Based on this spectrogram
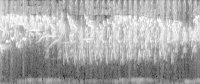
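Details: Sooty-headed bulbuls in the wild chatter as a dense, continuous flock, used as a lure sound. Busy overlapping chirps and bubbly notes run throughout, with a low hum underneath.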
